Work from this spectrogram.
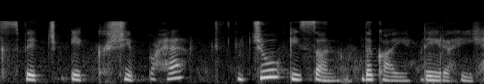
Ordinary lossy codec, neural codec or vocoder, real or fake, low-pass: none; codec, 16 kHz, 2 kbps, X-Codec, HuBERT features, trained on LibriSpeech; fake; none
